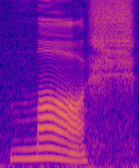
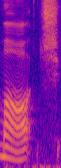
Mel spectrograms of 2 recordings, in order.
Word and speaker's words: marsh: oh very good and then marsh not March March is with the CH marsh yeah marsh that's it good and then one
